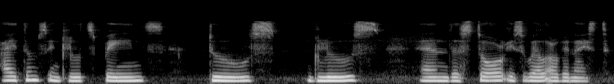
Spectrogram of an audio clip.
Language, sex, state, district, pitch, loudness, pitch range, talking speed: English, female, Nagaland, Kohima, 170 Hz, -15 LUFS, 165-180 Hz, 105 wpm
